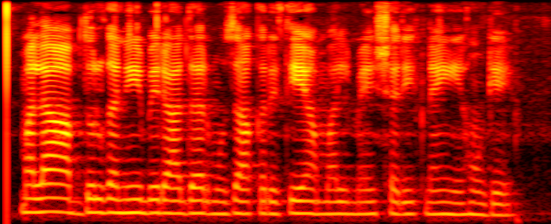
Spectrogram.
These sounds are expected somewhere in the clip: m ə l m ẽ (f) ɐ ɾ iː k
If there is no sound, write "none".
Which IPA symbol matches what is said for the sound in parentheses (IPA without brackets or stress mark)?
ʃ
